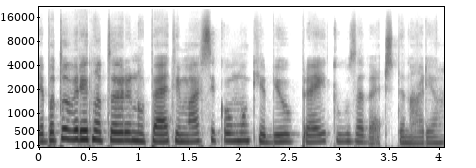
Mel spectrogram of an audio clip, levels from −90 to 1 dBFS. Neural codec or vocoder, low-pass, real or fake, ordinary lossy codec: codec, 44.1 kHz, 2.6 kbps, DAC; 19.8 kHz; fake; none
